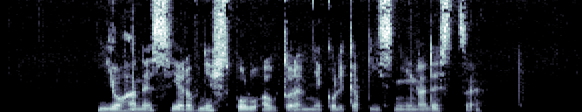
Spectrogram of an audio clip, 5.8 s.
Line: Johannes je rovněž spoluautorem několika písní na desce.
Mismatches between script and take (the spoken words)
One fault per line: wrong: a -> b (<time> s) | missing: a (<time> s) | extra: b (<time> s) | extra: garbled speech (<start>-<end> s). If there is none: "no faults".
no faults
